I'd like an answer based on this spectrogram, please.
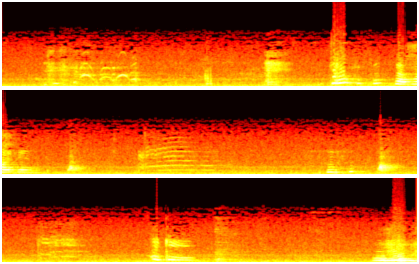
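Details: Pet cat Little vocalising at the sight of a horse whip, whose noise she likes: scattered rising and falling meows and trills, some clipped, some stretched, with people talking and laughing around her indoors.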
